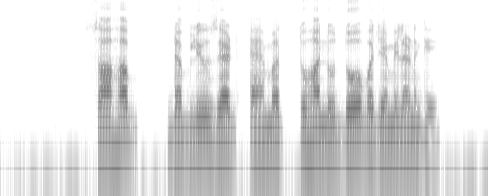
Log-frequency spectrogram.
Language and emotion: Punjabi, neutral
